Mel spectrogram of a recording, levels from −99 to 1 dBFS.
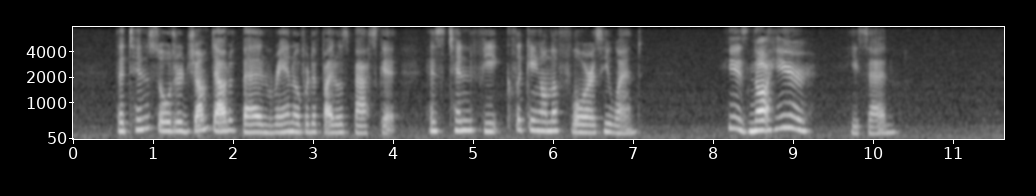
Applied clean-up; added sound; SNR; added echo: none; none; none; none.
